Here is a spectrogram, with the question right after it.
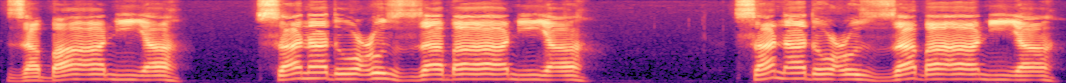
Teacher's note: سین کے اندر صفت ہمس ہوگی، دال کے اوپر قلقلہ کریں گے، عین کو گلے کے درمیان والے حصے سے پڑھیں گے. سَنَدْعُ، زا کے اوپر تھوڑی سختی ہوگی اور با کو لمبا کریں گے، الف مدہ ہے، رکیں گے تو تا ہا بن جائے گی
